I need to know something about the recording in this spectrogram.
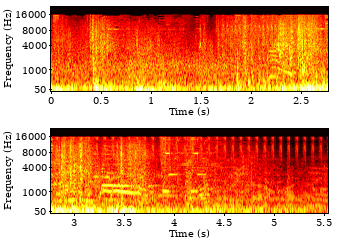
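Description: Rapid gunfire and blasts crackle loudly.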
